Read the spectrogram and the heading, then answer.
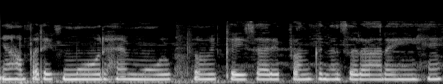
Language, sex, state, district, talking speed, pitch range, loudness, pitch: Hindi, female, Bihar, Patna, 190 wpm, 230-240 Hz, -15 LUFS, 235 Hz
